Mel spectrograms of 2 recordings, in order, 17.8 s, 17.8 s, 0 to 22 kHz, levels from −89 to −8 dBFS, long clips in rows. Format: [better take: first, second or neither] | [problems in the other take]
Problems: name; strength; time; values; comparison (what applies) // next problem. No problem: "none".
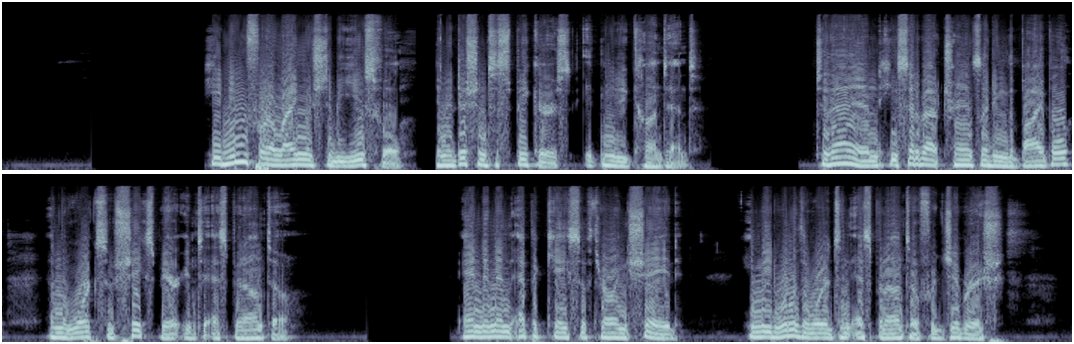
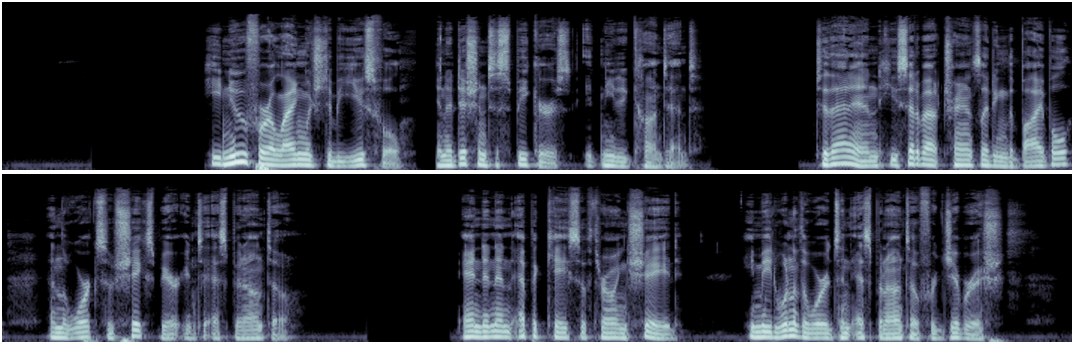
second | distortion; heavy; 26% of the sound clipped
